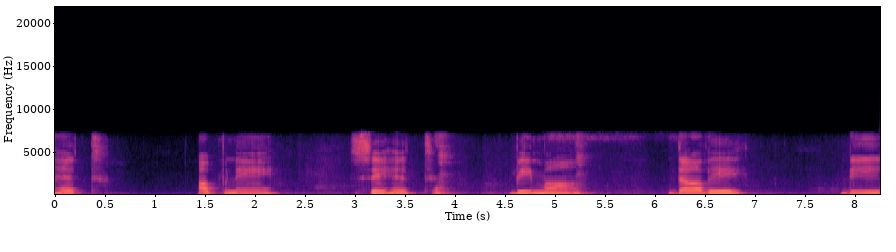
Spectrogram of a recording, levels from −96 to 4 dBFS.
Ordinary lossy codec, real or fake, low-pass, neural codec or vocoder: none; real; 7.2 kHz; none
